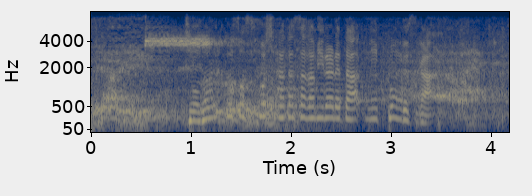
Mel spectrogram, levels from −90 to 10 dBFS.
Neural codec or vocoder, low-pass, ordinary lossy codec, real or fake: codec, 16 kHz, 16 kbps, FunCodec, trained on Chinese and English, 50 frames a second; 7.2 kHz; Opus, 24 kbps; fake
